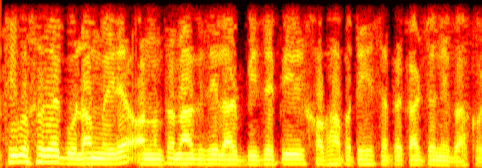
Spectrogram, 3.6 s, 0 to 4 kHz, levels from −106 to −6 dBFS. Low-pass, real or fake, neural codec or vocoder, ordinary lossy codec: 3.6 kHz; real; none; Opus, 32 kbps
